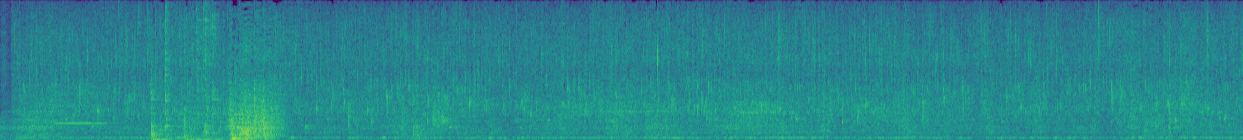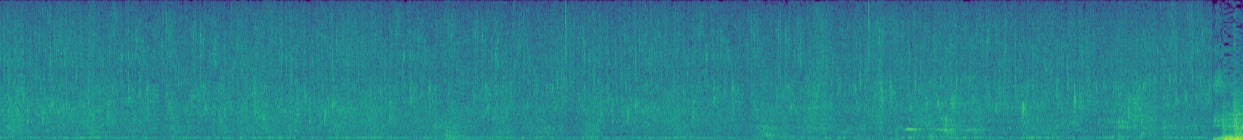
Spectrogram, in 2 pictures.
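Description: Restroom sink tap running steadily into a ceramic basin, with a faint low hum under the flow. About two seconds in there is a louder, brief splashing burst.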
